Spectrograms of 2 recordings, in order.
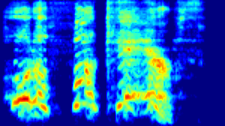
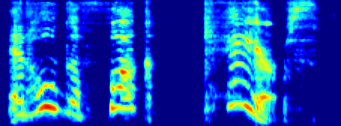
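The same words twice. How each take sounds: First: Much higher and louder, slow and drawn out; angrier repeat. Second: Higher, slow, drawn-out disbelief; exasperated outburst. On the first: Repeating herself to the commenter, rising to a slow shout. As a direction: let it build into a near shout. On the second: Venting at a commenter, slow outraged disbelief. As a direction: stretch every word out in outrage. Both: Real, not acted.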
